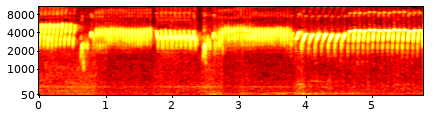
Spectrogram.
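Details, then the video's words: Belgian canary pouring out a continuous loud rolling trill at high pitch, broken by brief dips, then quicker sweeping notes, with faint low background hum. "CANÁRIO BELGA CANTANDO ESTRALANDO !"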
